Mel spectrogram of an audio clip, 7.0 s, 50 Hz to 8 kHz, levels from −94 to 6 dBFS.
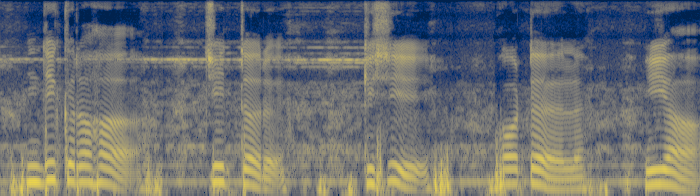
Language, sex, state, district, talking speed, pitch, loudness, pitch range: Hindi, male, Rajasthan, Bikaner, 60 wpm, 175 Hz, -14 LUFS, 155-195 Hz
